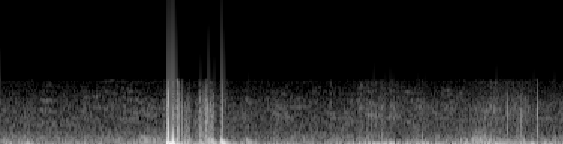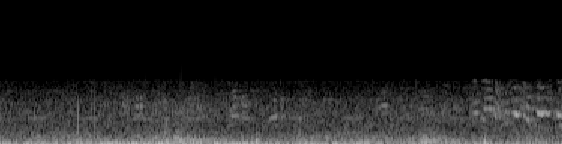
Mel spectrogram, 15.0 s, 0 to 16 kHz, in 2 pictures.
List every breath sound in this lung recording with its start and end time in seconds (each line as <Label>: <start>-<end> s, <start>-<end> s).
Inhalation: 6.04-7.46 s, 9.52-10.94 s, 13.05-14.10 s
